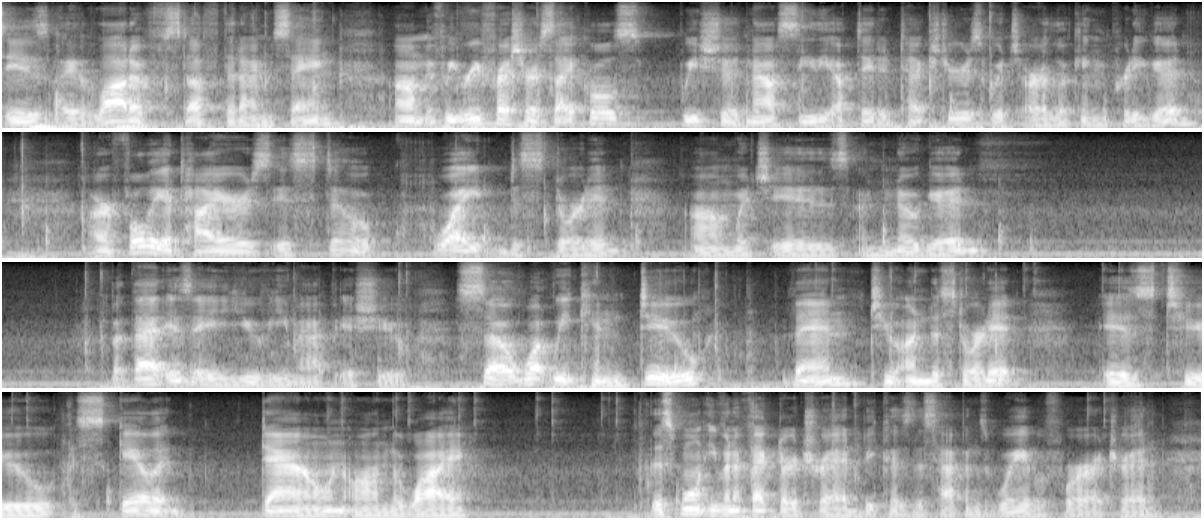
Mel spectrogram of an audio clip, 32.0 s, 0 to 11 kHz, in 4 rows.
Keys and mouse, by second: 0.9 z, 1.1 z, 3.5 shift+z, 16.8 Tab, 19.8 a, 29.5 s.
